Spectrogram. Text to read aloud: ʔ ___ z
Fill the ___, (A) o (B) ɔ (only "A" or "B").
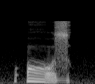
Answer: B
